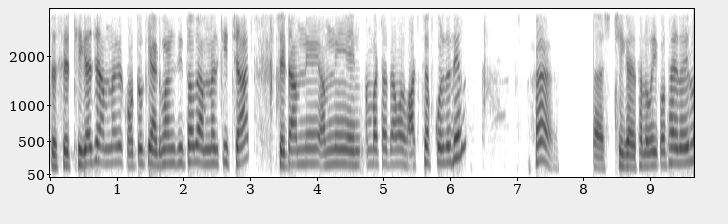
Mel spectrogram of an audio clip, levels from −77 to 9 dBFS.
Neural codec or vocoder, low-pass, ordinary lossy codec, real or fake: none; 3.6 kHz; none; real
